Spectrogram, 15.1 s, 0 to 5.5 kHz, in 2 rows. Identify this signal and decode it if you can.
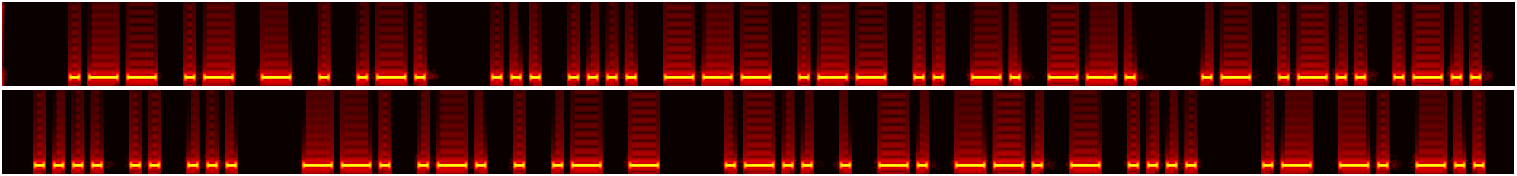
Morse code, heard as a keyed tone, about 25 wpm, 600 Hz. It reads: WATER SHOWING ALL HIS GREAT LENGTH AND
